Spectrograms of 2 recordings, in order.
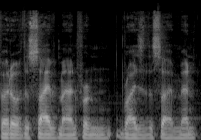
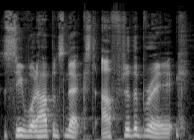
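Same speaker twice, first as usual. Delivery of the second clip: game show host; 5 semitones higher, 5 dB louder than usual. Retold or imitated. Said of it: "sounds like a game show host".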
